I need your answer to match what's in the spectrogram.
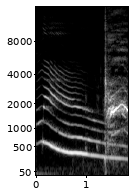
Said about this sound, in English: It sounded more like a cat this time.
